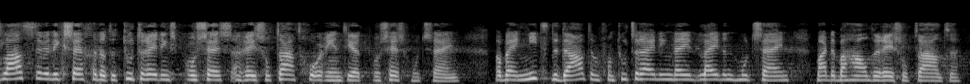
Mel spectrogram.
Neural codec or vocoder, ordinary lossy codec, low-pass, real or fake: none; Opus, 24 kbps; 7.2 kHz; real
